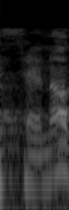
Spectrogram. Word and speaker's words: سینا: ہیں، جس کو آپ کہہ لیجئے کہ صحرائے سینا کہنا چاہیے. قرآن پاک نے اس کا تلفظ یہی بتایا ہے، طور سینا، کہ وہ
